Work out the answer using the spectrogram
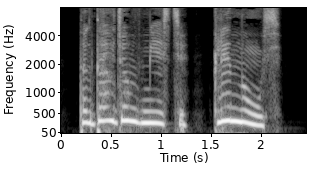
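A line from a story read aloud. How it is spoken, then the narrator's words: Sobbing woman. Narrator (Russian): рыдает она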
